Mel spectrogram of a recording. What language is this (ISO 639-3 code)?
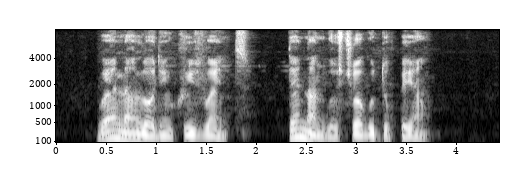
pcm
